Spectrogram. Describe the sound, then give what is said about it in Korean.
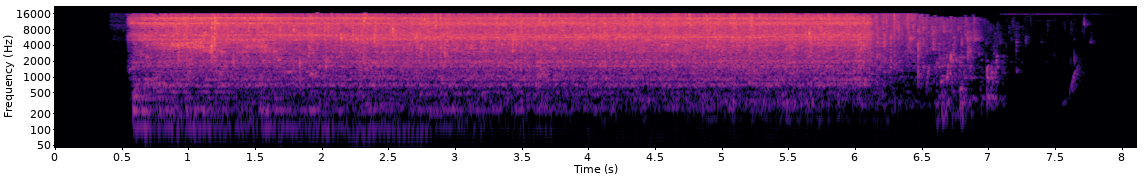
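A kitchen sink faucet is turned on to check it while viewing a small apartment for rent, running in a steady, loud rush of water for several seconds, then shuts off, leaving a few faint drips and gurgles. “엄마는 집을 둘러보고 싱크대 물을 틀었다.”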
